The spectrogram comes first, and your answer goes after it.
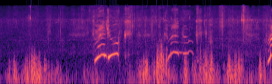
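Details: Outdoors, playing German Shepherd puppies aged five weeks let out several short arched yelps and whines, a quick pair followed by a longer wavering one, amid shuffling paws and rustling ground.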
